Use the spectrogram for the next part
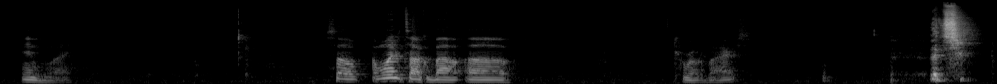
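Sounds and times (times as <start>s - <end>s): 
speech: 3.4s - 5.2s, 6.8s - 7.6s, 9.3s - 9.8s
person sneezing: 9.3s - 9.9s.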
